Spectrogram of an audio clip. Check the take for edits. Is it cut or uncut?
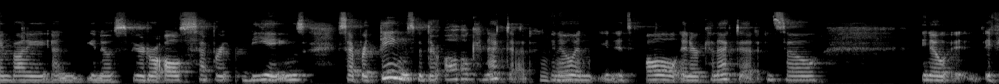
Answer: uncut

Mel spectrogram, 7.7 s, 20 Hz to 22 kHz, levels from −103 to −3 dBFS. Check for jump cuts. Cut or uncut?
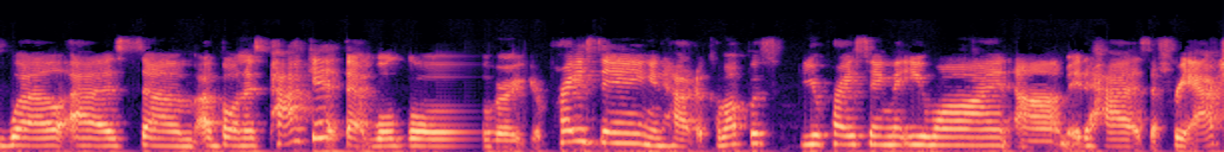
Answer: uncut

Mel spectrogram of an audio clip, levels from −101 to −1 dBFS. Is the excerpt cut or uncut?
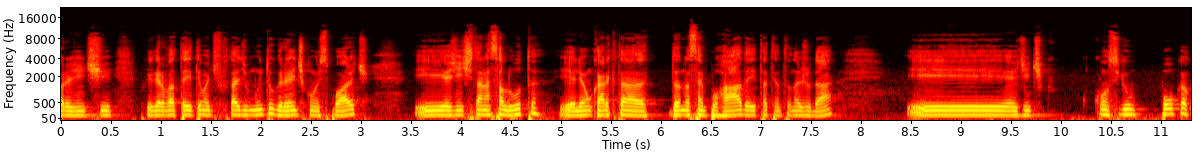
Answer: uncut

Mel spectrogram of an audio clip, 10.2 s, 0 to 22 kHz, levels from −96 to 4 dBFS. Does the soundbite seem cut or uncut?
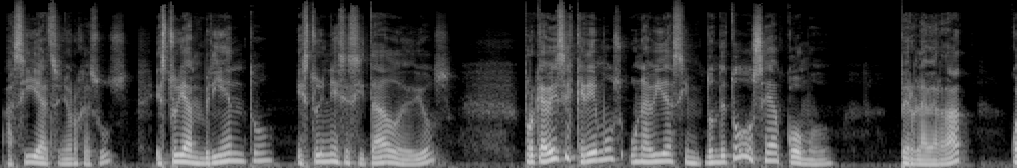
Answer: cut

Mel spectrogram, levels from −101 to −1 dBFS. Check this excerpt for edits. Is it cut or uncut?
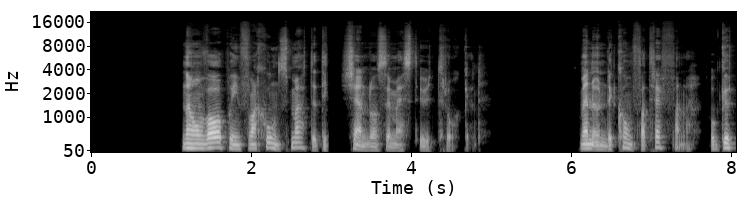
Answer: cut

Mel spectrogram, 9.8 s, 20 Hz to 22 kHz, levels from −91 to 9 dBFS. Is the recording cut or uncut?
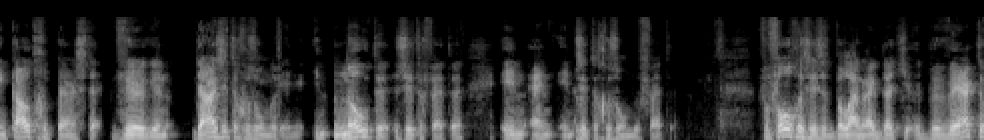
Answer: cut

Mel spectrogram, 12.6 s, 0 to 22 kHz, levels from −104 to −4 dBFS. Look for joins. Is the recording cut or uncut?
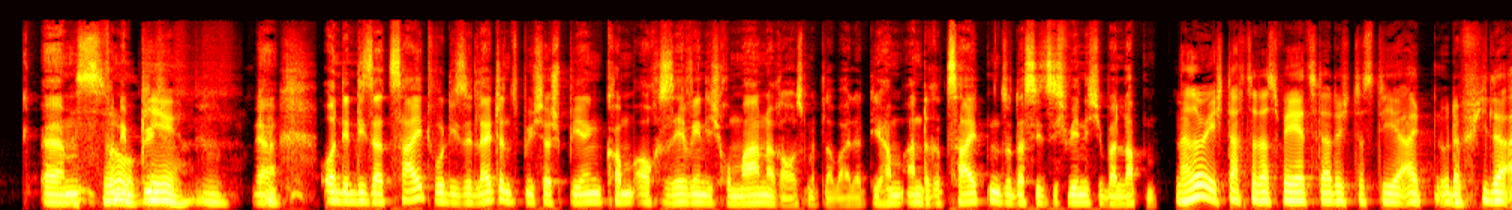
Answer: cut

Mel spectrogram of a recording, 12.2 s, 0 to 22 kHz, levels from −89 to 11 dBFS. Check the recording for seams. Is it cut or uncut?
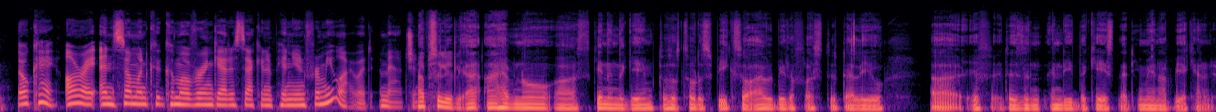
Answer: uncut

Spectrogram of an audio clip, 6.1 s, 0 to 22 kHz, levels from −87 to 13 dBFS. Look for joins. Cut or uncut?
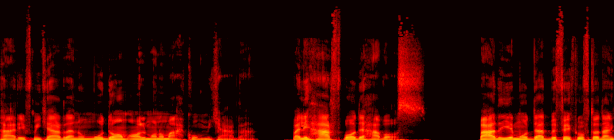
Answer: uncut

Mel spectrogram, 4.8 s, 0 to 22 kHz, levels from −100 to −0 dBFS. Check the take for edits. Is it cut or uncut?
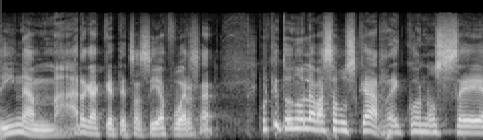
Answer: cut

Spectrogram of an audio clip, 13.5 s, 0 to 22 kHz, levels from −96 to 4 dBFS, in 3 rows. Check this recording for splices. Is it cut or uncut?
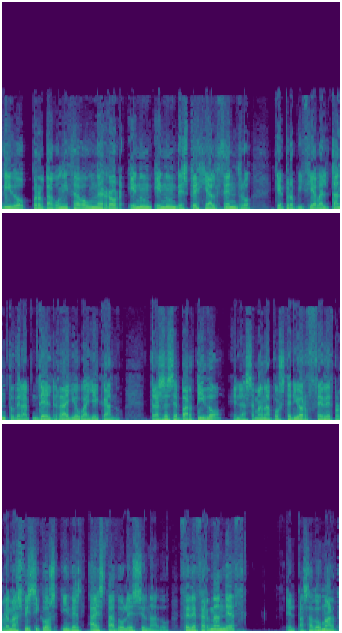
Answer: cut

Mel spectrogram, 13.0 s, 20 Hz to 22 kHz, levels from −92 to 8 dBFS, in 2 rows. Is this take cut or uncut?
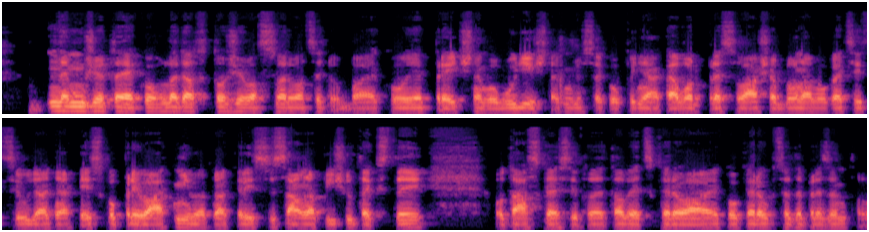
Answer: cut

